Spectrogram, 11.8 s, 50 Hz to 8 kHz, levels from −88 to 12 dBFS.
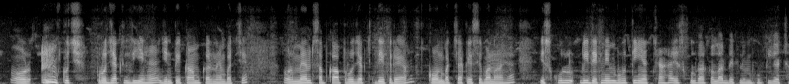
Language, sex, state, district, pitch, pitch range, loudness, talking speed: Hindi, male, Bihar, Supaul, 180 Hz, 175-190 Hz, -17 LUFS, 245 wpm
